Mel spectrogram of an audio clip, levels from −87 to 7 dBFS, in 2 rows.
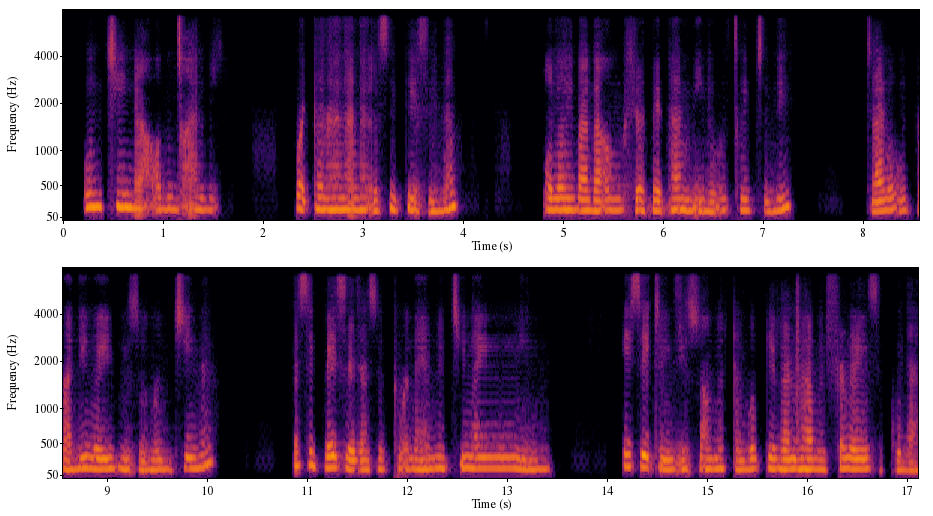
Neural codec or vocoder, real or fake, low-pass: codec, 16 kHz, 0.5 kbps, FreqCodec, smaller model; fake; 7.2 kHz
